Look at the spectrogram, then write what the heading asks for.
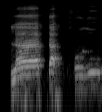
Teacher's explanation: لا تأخذوه تا حمزہ جو ہے یہ ساکن ہے، جب حمزہ ساکن ہو جھٹکے سے ادا کرتے ہیں. خا حرف مستعلیہ میں سے موٹا اور پر کر کے پڑھا جائے گا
